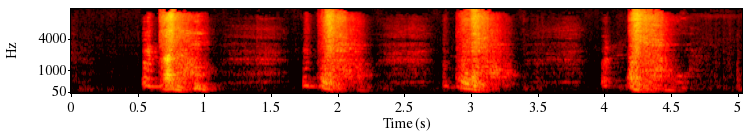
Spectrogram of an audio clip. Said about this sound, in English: I'm going to sneeze.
